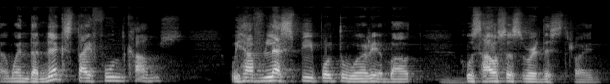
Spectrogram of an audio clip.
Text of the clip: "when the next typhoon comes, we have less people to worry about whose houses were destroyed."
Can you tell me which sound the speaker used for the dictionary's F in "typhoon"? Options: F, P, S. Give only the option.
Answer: F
